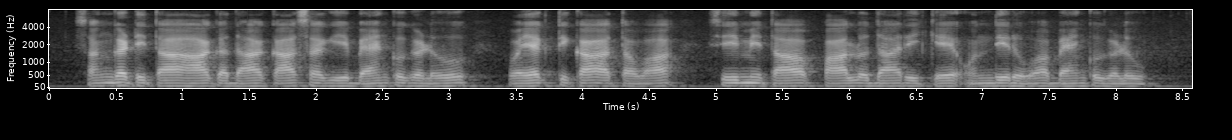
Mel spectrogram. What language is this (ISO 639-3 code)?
kan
